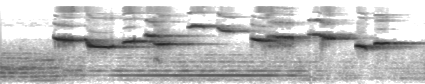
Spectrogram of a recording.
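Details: Orange-headed thrush singing in lively gacor, ngeplong and ngriwik style, used as a tutor and lure recording for songbirds: loud clear whistled phrases stepping between mid and high pitch, several slurred notes in quick sequence, with a faint low hum behind.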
